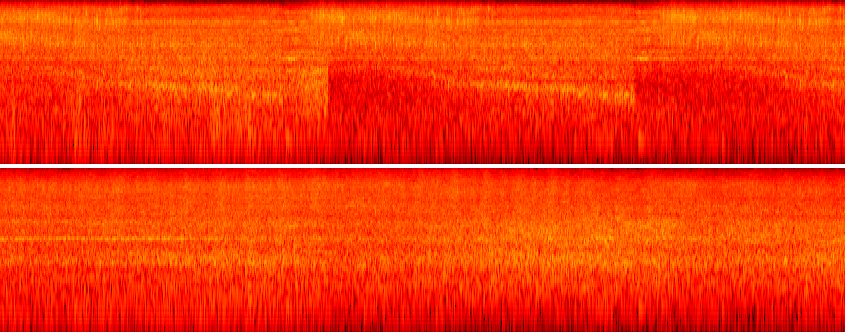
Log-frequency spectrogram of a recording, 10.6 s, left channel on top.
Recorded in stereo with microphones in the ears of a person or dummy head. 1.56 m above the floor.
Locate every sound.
0.0 s running water: 30° left (ahead or behind), 0.8 m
